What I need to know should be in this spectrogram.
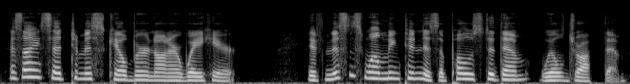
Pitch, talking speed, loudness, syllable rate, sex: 225 Hz, 190 wpm, -18 LUFS, 4.9 syllables/s, female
